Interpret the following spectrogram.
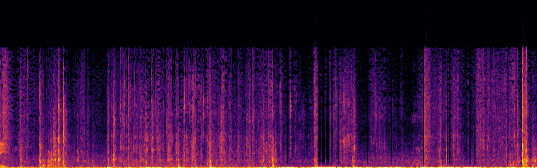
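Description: Cardboard hobby box of trading cards being opened and its foil-wrapped packs pulled out by hand: rustling, crinkling and scraping with many small clicks, getting louder about halfway through.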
